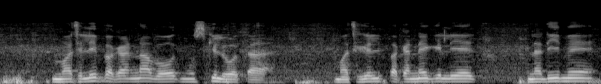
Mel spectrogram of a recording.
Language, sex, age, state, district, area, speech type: Urdu, male, 60+, Bihar, Darbhanga, rural, spontaneous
